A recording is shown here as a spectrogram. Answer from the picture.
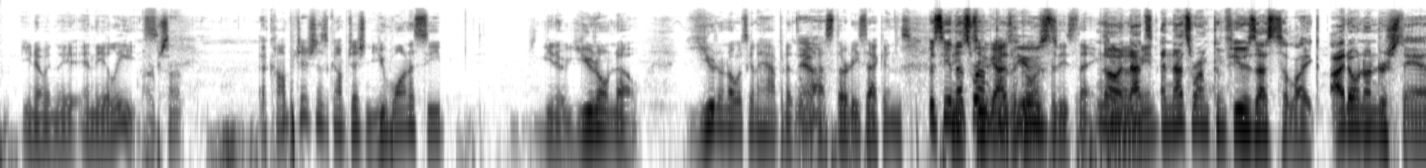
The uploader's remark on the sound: LIVE from the CrossFit Games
